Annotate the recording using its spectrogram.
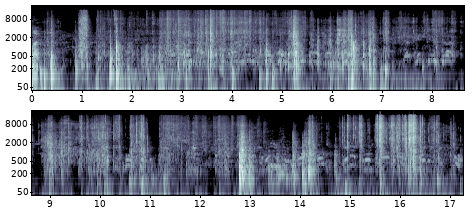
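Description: Plastic wrap and foil trading-card packs from a Panini Select basketball box being torn open and crumpled by hand: irregular rustling with sharp rips, the loudest one near the end.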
